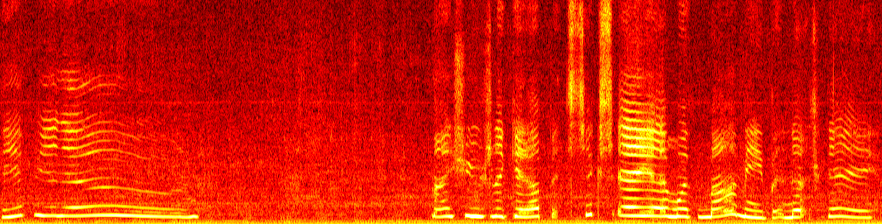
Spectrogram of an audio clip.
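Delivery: high grumpy kitten voice for the cat; voicing the cat. Owner voicing her sleepy cat who wants to be left alone, high grumpy whine. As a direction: put words in the sleepy cat's mouth, whiny and high. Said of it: "She's like".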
